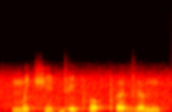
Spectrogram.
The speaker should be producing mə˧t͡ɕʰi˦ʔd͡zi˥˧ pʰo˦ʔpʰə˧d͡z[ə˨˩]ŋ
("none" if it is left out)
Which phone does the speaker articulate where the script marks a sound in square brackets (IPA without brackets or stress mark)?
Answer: ə˨˩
